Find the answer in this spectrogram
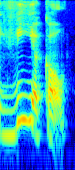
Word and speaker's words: vehicle: or high and sometimes we even skip the H in the middle of a word as in this word vehicle we do not say vehicle we say vehicle vehicle dark l this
